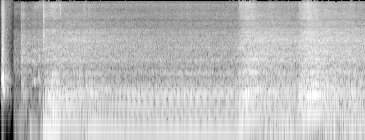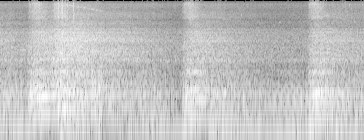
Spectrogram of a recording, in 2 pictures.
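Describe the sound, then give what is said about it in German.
A small sports car engine revs again and again over a continuous idle rumble. Its pitch sweeps up and back down in many loud bursts, with no talk over it. “Es ist ein kleiner Sportwagen mit einem, wie ich finde, interessanten Motor. Ja, kann man so sagen. Und da würde ich sagen, ist es jetzt der richtige Zeitpunkt, um sich mal den Sound anzuhören.”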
